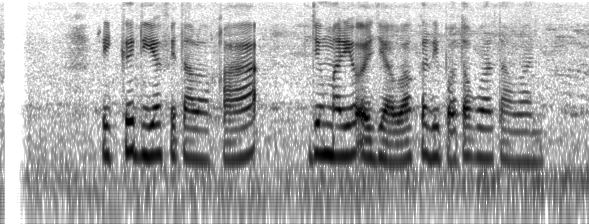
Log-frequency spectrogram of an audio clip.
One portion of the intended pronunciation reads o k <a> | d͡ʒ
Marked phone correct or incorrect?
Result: correct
